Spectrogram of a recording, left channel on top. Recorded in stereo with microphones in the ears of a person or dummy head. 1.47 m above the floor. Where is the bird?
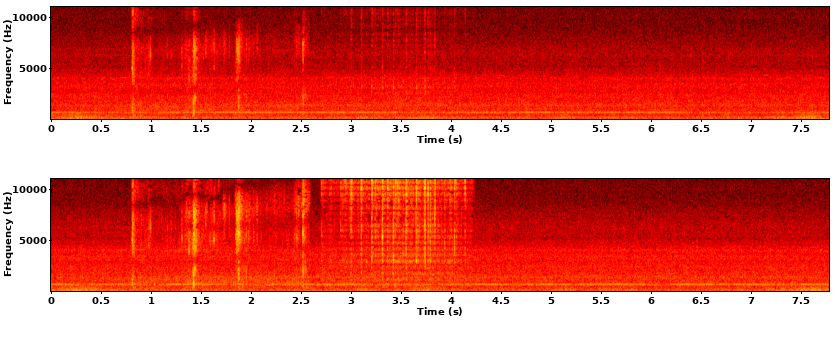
75° right (ahead or behind).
